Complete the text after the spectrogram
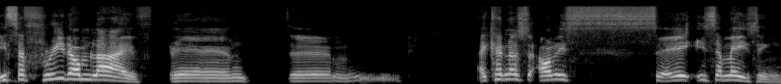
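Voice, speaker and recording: Speaking very slowly with lively intonation, a man with an Italian accent has a high voice. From South Tyrol, Italy. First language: Italian or German. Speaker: traveler living in a motorhome. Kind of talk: casual video interview. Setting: video call from a motorhome. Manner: halting.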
